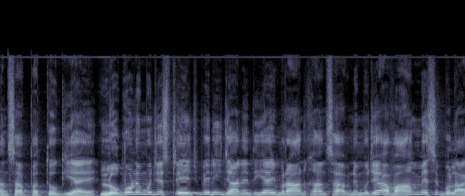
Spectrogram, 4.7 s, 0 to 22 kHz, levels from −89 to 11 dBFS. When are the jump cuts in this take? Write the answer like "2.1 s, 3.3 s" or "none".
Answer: none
